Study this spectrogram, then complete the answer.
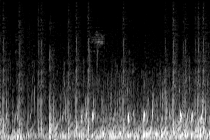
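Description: Fire crackles softly nearby.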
